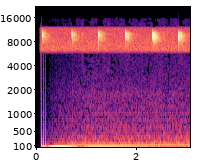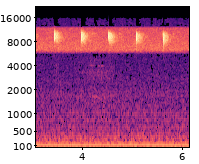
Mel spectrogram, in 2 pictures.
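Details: Spotted bat calling: a steady series of high, sharp ticks, about one every half second, each with a quick fading tail, over a constant low hum.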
